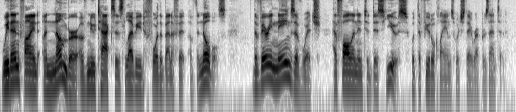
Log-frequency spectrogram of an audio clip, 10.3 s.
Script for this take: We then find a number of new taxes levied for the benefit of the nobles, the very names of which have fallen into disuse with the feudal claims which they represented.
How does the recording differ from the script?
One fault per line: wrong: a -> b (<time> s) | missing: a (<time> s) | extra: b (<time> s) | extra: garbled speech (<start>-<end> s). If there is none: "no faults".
no faults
